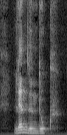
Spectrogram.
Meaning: loincloth
- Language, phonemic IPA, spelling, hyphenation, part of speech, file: Dutch, /ˈlɛn.də(n)ˌduk/, lendendoek, len‧den‧doek, noun, Nl-lendendoek.ogg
